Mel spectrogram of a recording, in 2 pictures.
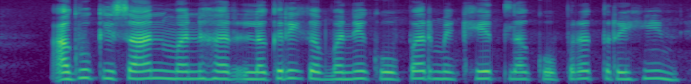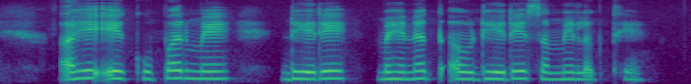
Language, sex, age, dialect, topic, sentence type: Chhattisgarhi, female, 18-24, Northern/Bhandar, agriculture, statement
